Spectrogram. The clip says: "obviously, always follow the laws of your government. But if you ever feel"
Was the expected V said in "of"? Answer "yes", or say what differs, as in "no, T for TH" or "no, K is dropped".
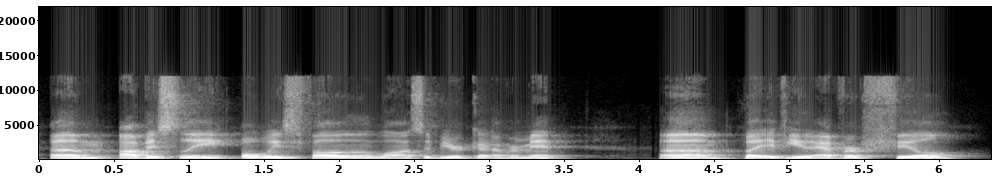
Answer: yes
